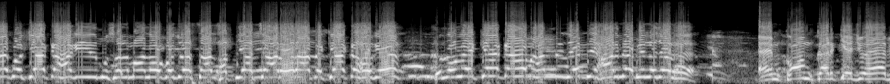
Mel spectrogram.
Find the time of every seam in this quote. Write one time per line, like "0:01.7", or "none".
0:07.0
